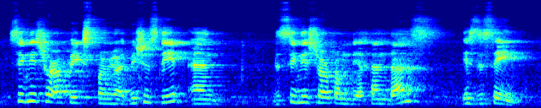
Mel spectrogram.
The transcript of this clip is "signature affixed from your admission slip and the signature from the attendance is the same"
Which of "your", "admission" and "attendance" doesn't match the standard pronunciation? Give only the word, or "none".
none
